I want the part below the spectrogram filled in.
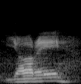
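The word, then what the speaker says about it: Jarre: is it Yare? Because I believe it's French.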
